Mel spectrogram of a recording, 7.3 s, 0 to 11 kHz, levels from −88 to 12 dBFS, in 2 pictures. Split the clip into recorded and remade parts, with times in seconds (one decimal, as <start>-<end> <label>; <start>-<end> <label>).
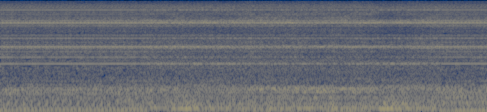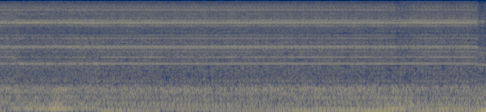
0.0-1.1 recorded; 1.1-3.3 remade; 3.3-3.7 recorded; 3.7-4.4 remade; 4.4-7.3 recorded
